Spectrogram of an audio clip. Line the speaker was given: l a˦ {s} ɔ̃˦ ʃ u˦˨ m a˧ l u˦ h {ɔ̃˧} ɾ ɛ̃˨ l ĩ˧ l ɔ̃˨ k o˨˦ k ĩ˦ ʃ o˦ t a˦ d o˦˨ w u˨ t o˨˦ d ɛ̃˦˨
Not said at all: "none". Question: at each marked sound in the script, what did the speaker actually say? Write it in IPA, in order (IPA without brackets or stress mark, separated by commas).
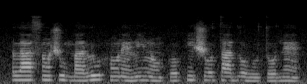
s, ɔ̃˧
